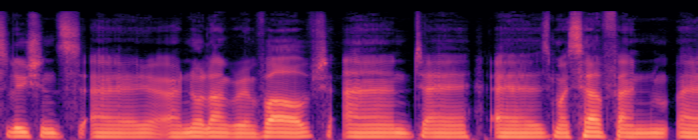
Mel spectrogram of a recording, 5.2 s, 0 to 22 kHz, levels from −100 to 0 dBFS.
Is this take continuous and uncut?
no; 1 cut; at 3.6 s

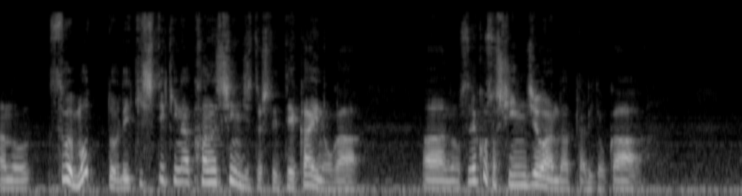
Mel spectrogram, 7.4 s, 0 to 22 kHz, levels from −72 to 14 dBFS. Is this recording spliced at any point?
no; 0 cuts

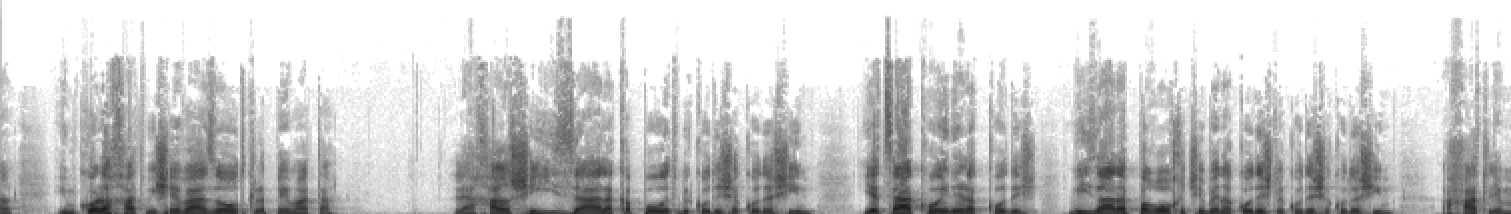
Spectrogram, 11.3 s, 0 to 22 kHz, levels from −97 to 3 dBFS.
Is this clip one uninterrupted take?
yes; 0 cuts

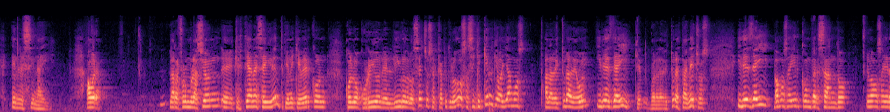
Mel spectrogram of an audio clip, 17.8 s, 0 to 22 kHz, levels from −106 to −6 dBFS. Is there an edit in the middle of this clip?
no; 0 cuts

